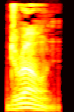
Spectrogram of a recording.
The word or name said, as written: drone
